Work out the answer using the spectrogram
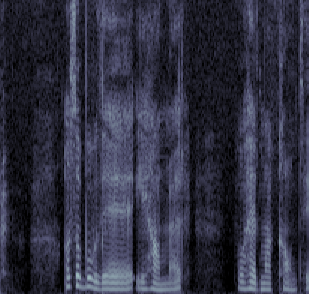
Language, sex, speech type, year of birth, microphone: Norwegian, female, spontaneous, 1986, Sennheiser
